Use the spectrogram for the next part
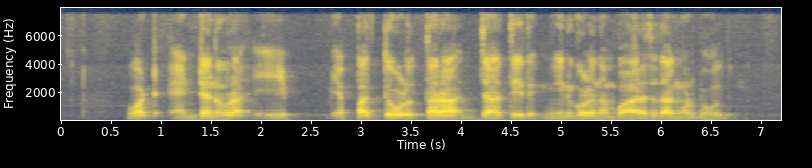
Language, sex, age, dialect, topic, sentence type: Kannada, male, 18-24, Northeastern, agriculture, statement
